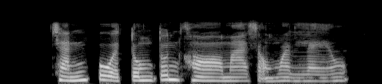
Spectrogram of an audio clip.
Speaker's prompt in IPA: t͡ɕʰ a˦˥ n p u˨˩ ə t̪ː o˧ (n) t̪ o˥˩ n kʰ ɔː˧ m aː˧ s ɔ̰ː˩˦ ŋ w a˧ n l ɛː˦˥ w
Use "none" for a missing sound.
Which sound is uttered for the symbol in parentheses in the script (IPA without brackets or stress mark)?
ŋ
